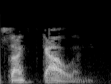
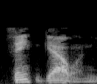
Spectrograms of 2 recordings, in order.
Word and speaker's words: St. Gallen: That's how they pronounce it in German or Swiss German, St. Gallen. St. Gallen, you would say. G-A-L-L-E-N.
